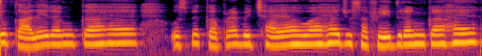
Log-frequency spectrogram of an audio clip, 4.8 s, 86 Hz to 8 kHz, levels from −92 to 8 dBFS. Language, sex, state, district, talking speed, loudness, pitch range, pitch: Hindi, female, Haryana, Charkhi Dadri, 175 wpm, -13 LUFS, 215-245 Hz, 230 Hz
